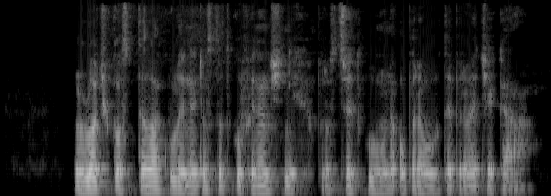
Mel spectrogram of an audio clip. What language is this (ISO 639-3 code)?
ces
